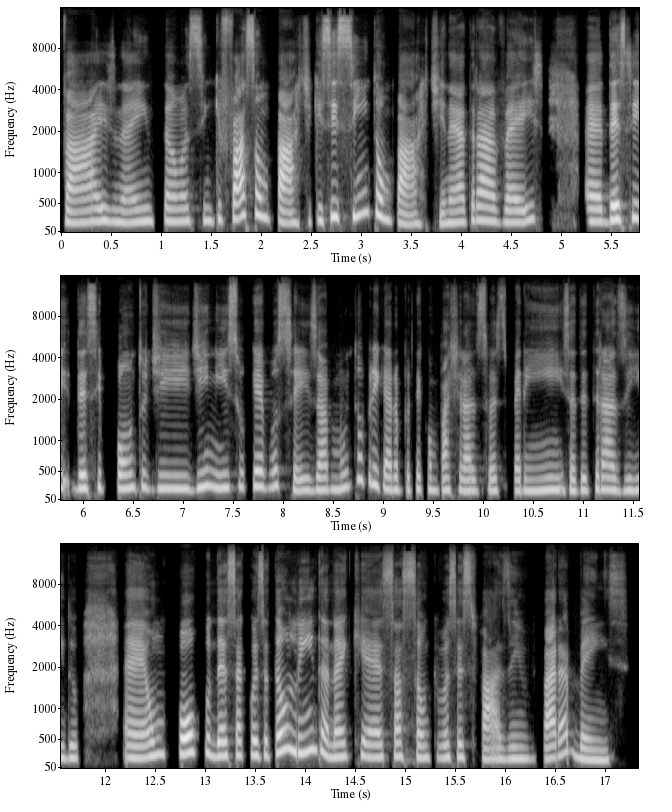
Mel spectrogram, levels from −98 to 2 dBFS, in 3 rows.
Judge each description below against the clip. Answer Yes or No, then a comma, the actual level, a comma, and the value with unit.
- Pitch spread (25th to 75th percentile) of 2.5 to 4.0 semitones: Yes, average, 3.6 semitones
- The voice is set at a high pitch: Yes, high, 205 Hz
